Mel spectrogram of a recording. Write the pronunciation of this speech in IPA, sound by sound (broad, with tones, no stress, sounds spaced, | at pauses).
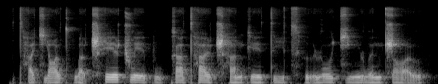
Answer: t̪ʰ ä̰˨˩ t͡ɕ j ɑ˨˦ ʊ̯ t̪ʰ w ä̰˨˩ ʈ͡ʂʰ e˦ ɪ̯ ʈ͡ʂ w e˥˨ ɪ̯ p ṵ˨˩ k ä˦ t̪ʰ a˥˨ ɪ̯ ʈ͡ʂʰ a˨˦ n k e˨˦ ɪ̯ t̪ i˨˦ t͡sʰ ɹ̩˨˩ ɻ o˦ ʊ̯ t͡ɕ i˨˦ ŋ ɻ w ə˨˦ n ʈ͡ʂ ɑ̰˨˩ ʊ̯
